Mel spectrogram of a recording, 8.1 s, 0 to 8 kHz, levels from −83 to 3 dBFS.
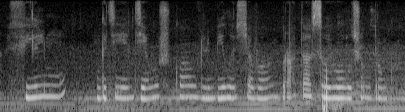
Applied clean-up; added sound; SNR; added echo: none; Bus; 11 dB; none.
